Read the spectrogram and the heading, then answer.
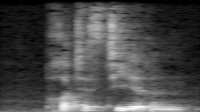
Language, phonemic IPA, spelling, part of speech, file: German, /pʁotɛsˈtiːʁən/, protestieren, verb, De-protestieren.ogg
- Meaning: 1. to protest (to make a strong objection) 2. to protest (to make a strong objection): to protest (to hold a rally or public protest against something)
